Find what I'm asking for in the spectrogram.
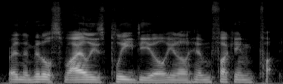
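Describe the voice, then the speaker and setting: A man's voice: lowish voice, level tone, quick pace, clear, resonant tone. A man who streams games, chatting casually to his viewers, rambling as he thinks aloud and swearing. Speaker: live game streamer.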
